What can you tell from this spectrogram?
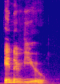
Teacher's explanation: native speakers usually drop the t that comes after an n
